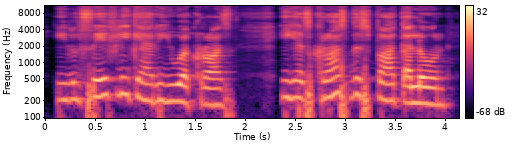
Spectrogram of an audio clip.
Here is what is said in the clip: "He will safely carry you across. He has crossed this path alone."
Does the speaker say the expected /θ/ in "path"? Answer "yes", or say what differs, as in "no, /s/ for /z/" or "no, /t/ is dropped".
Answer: no, /t/ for /θ/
